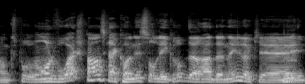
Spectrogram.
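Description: A man is speaking. He has a Quebec accent. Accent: Québécois French. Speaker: podcast co-host. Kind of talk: casual chat.

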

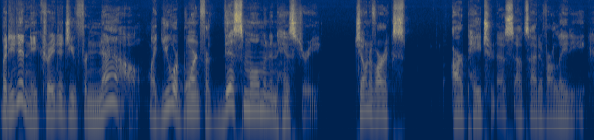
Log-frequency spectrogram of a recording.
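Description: Speaking at a moderate pace, a man uses a fairly high, somewhat breathy voice with a dark, mellow tone. His intonation is lively. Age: 50s. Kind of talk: interview.

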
